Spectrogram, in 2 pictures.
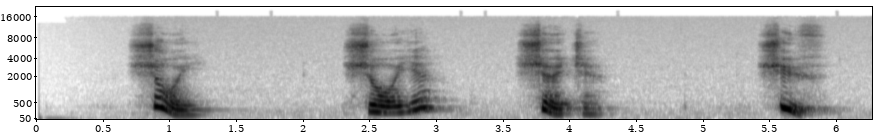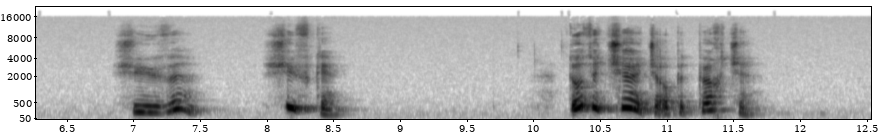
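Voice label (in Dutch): grendel, Limburgse gesproken woordenboeken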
